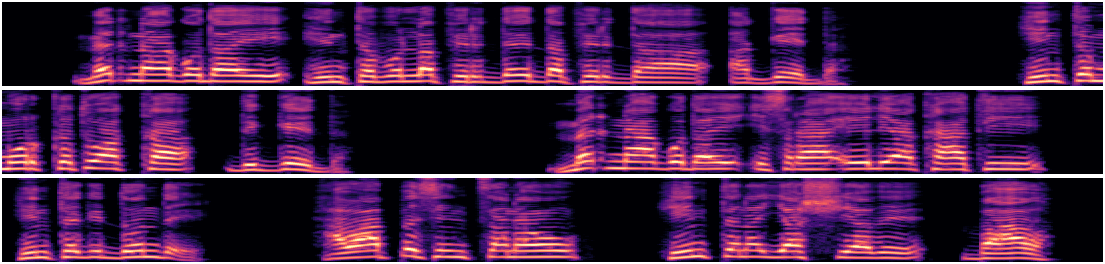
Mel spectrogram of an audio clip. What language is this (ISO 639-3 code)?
dwr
